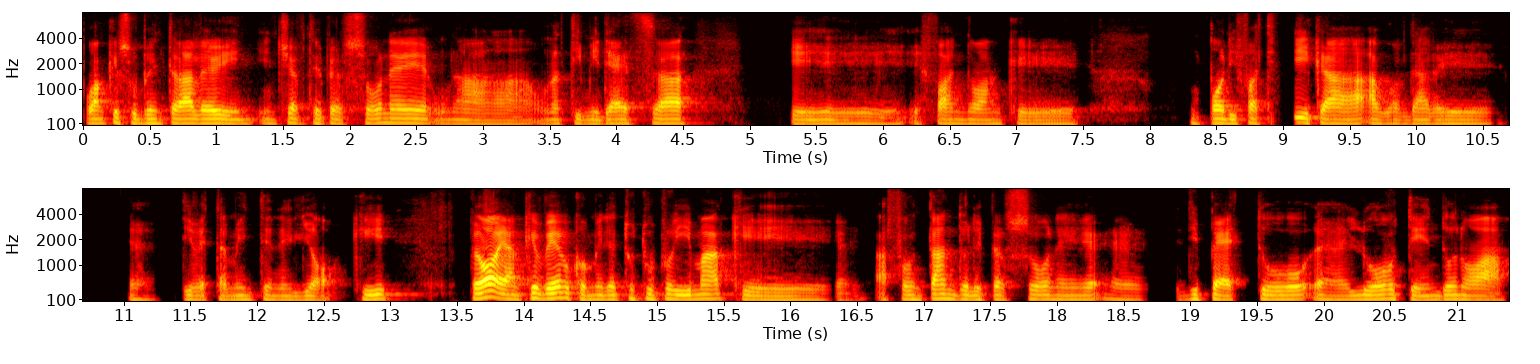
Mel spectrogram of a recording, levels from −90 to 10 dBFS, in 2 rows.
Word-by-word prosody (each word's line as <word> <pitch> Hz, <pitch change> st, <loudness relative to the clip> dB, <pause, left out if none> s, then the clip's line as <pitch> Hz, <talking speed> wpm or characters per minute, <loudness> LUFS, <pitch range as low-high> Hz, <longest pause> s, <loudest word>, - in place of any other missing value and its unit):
può -, -, +3 dB
anche 110 Hz, -, 0 dB
subentrare 110 Hz, 0 st, +3 dB
in 100 Hz, 0 st, -3 dB
in 105 Hz, -2 st, -9 dB
certe -, -, -3 dB
persone 115 Hz, -1 st, 0 dB
una 90 Hz, -3 st, -6 dB
una 100 Hz, 0 st, -8 dB
timidezza, 105 Hz, +2 st, 0 dB, 0.7 s
ehm, 95 Hz, -2 st, -5 dB
e 130 Hz, -, -10 dB
fanno 100 Hz, -2 st, -3 dB
anche 95 Hz, -1 st, -7 dB, 0.8 s
un 105 Hz, -, -12 dB
po' 115 Hz, 0 st, +4 dB
di 105 Hz, -, 0 dB
fatica 105 Hz, -5 st, +1 dB
a 105 Hz, -, +2 dB
guardare, 100 Hz, 0 st, -5 dB, 0.3 s
ehm, 100 Hz, -2 st, -12 dB
direttamente 100 Hz, 0 st, -5 dB
negli 95 Hz, 0 st, -6 dB
occhi. 115 Hz, +4 st, -3 dB, 0.5 s
Però -, -, +12 dB
è -, -, +10 dB
anche 115 Hz, +4 st, +4 dB
vero, 135 Hz, +2 st, +6 dB
come 110 Hz, -5 st, -2 dB
hai 105 Hz, -, -3 dB
detto 110 Hz, +2 st, -2 dB
tu 120 Hz, +1 st, -3 dB
prima, 120 Hz, +1 st, +2 dB
che, 95 Hz, -5 st, -4 dB
ehm, 90 Hz, +6 st, -16 dB
affrontando 115 Hz, +1 st, 0 dB
le 105 Hz, -2 st, -2 dB
persone, 110 Hz, -1 st, -3 dB
ehm, 105 Hz, -3 st, -7 dB, 0.2 s
di 105 Hz, +4 st, -6 dB
petto, 110 Hz, +1 st, +1 dB
ehm, 100 Hz, -2 st, -4 dB
loro 115 Hz, +2 st, +1 dB
tendono 100 Hz, 0 st, -1 dB
a 90 Hz, -3 st, 0 dB
105 Hz, 125 wpm, -23 LUFS, 100-110 Hz, 0.8 s, Però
